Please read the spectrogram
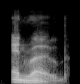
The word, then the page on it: enrobe: British English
